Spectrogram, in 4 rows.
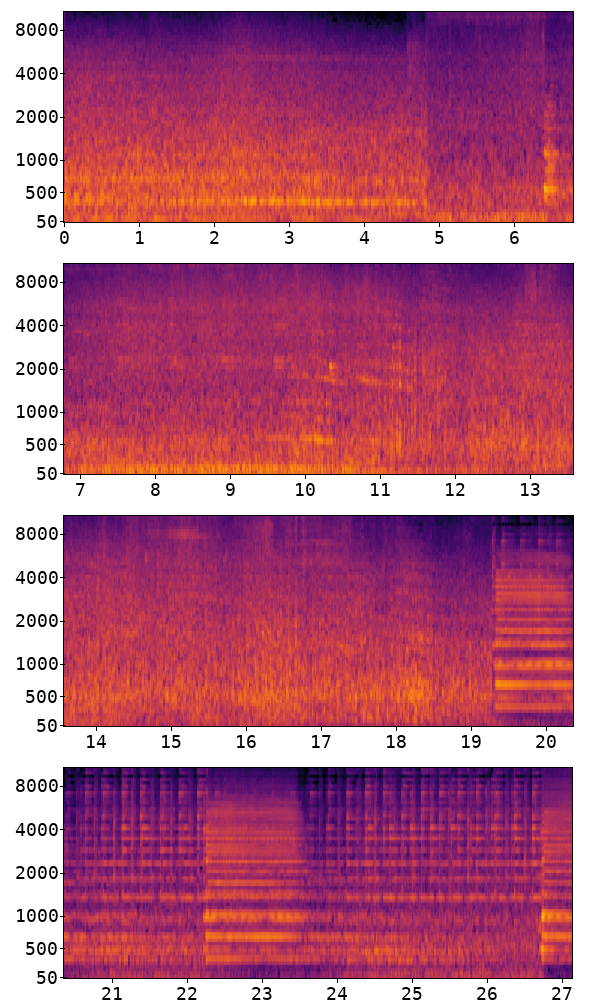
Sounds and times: Railroad car, train wagon: 0:00.0 - 0:27.1
Subway, metro, underground: 0:00.0 - 0:27.1
Train horn: 0:06.4 - 0:07.2, 0:19.3 - 0:21.2, 0:22.2 - 0:25.0, 0:26.7 - 0:27.1
Clickety-clack: 0:08.8 - 0:21.6.

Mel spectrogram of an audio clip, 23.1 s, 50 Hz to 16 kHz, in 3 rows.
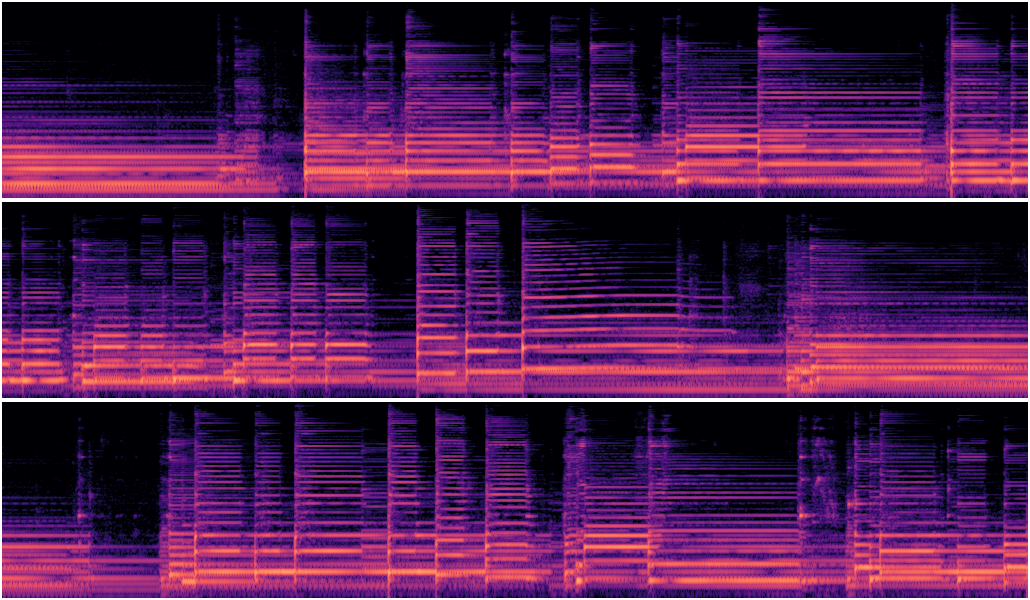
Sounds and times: Guitar: 0:00.0 - 0:23.0.

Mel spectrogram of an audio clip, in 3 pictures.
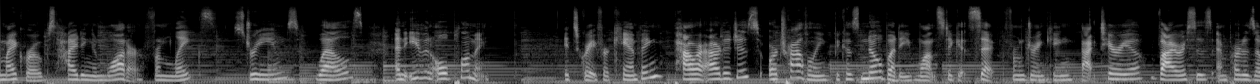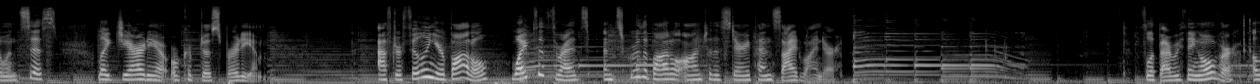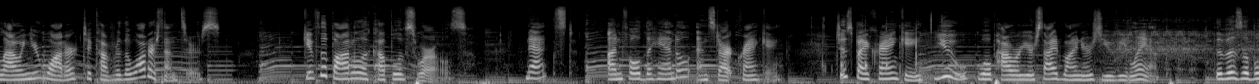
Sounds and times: Speech: 0:00.0 - 0:04.9, 0:05.7 - 0:15.2, 0:16.4 - 0:21.0, 0:24.0 - 0:27.4, 0:28.3 - 0:33.0, 0:33.6 - 0:36.8, 0:37.4 - 0:37.7
Music: 0:00.0 - 0:37.7.

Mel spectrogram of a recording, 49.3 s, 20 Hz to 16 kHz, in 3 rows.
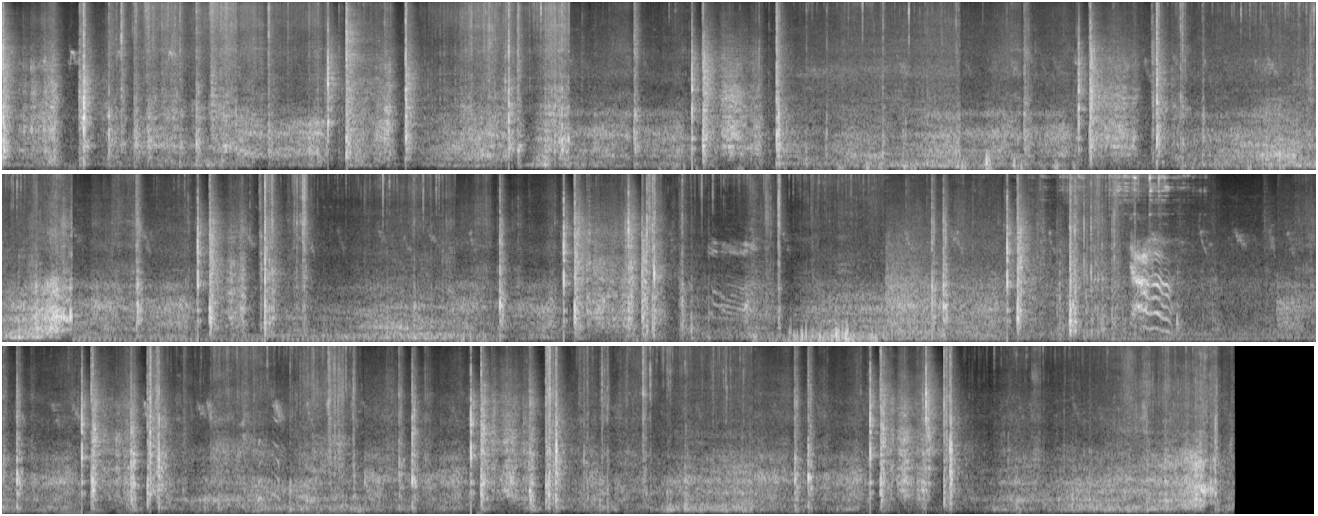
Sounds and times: Skateboard: 0:00.0 - 0:31.6, 0:32.2 - 0:48.3.

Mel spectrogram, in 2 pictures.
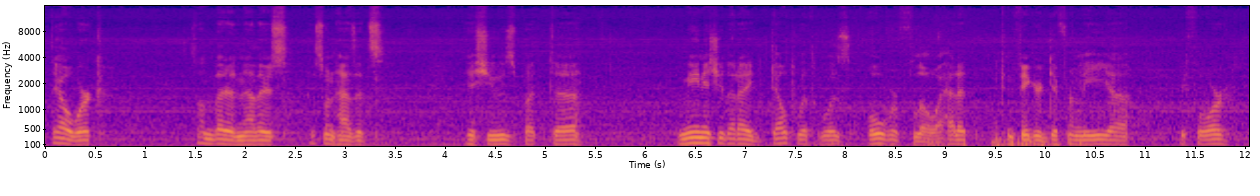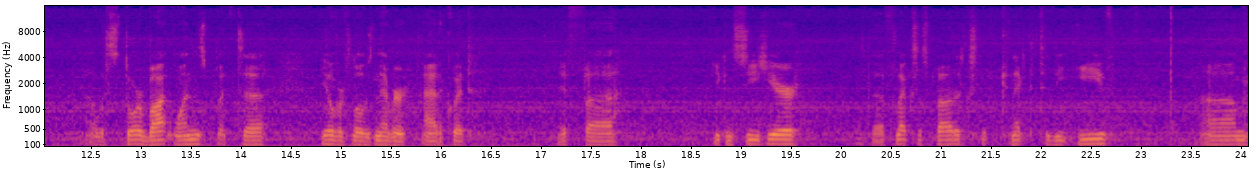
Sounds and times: Speech: 0:00.0 - 0:00.7, 0:01.5 - 0:03.5, 0:04.2 - 0:05.4, 0:06.3 - 0:16.4, 0:17.2 - 0:17.9, 0:18.7 - 0:22.8, 0:23.6 - 0:24.0.

